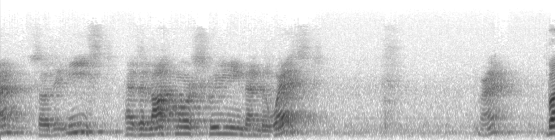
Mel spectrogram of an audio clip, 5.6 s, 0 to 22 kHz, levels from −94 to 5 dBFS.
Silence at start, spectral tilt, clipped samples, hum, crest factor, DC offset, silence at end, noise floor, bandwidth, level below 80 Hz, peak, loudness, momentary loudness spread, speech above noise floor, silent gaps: 0 s; -5.5 dB/octave; under 0.1%; none; 24 dB; under 0.1%; 0 s; -55 dBFS; 15.5 kHz; -80 dBFS; -6 dBFS; -30 LUFS; 23 LU; 25 dB; none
